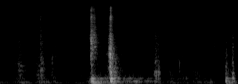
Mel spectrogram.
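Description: A knife is set down on a hard counter with a clack.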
